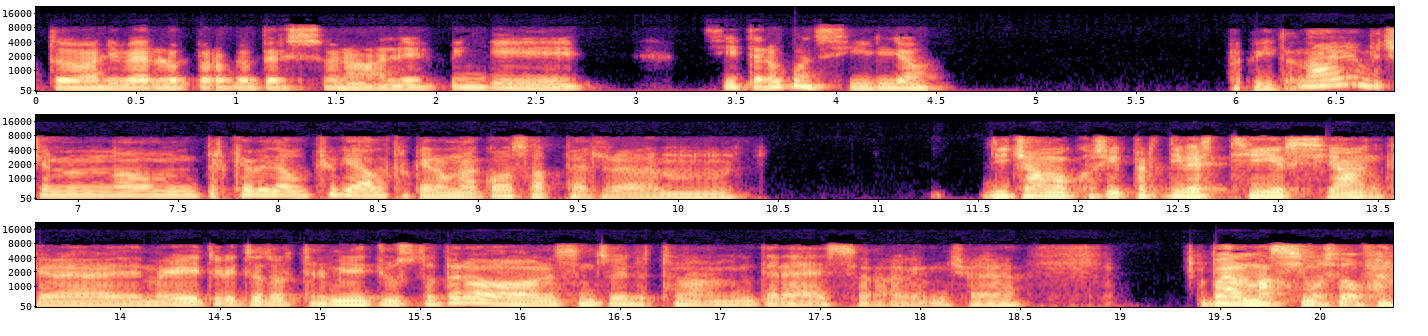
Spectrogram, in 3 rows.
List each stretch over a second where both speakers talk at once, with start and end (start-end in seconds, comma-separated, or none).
none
